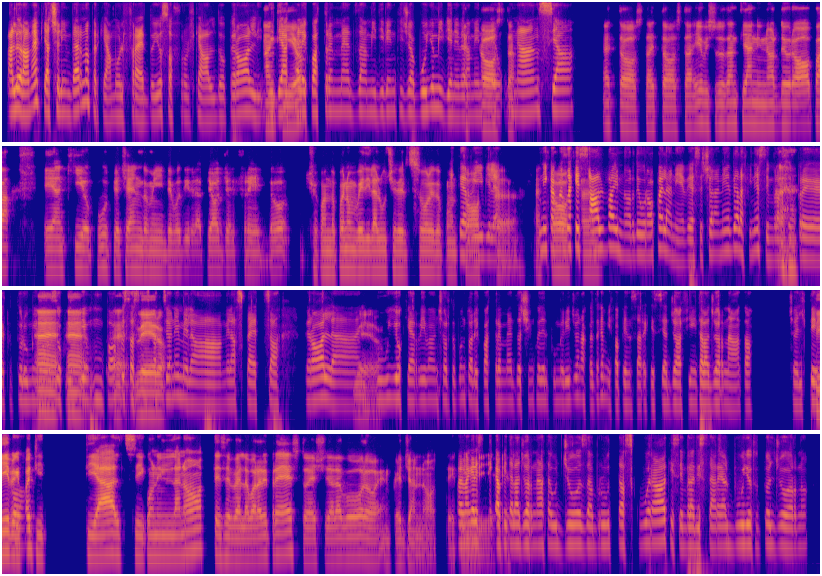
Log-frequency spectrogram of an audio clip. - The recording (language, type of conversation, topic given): Italian, unstructured, Come affronti i momenti di tristezza o di delusione?
- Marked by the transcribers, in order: chuckle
